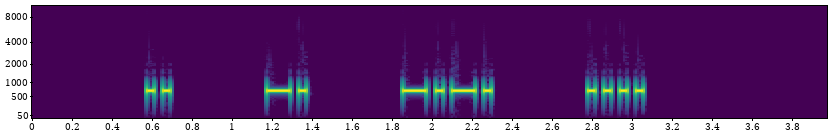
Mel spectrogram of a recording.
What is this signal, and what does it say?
Morse code, heard as a keyed tone, about 30 wpm, spaced as for 14 wpm, 700 Hz. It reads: INCH
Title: 4x Character Spacing - Top 500 Words - 30wpm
